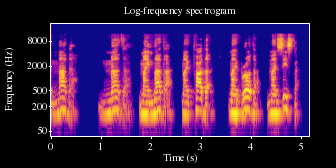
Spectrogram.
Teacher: Solo suena el schwa al final. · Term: inglés no rótico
